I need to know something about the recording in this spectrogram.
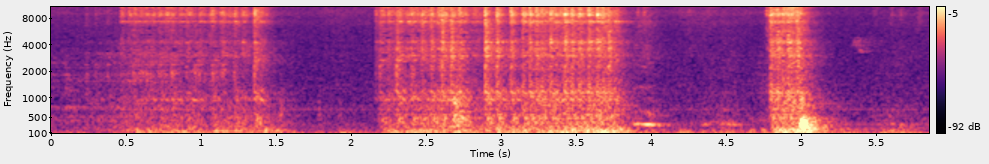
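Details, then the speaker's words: Audi A6 C6 front suspension, wheels off the ground: creaking, groaning bursts each time steering turns; control arms worn out and sway bar links destroyed. "listen to the squeaking / roaming noise from the suspension when I turn ready go"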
